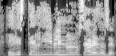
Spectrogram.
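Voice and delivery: mock scolding. Harsh criticism acted out.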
